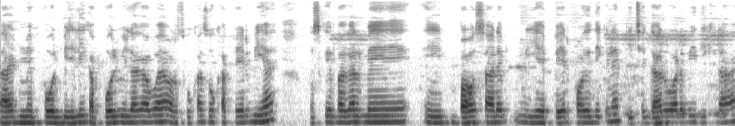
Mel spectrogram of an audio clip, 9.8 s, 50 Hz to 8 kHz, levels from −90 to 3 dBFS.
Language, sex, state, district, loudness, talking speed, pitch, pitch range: Hindi, male, Bihar, Muzaffarpur, -24 LUFS, 195 wpm, 140 Hz, 135-150 Hz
